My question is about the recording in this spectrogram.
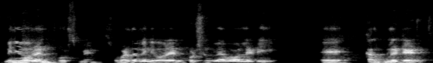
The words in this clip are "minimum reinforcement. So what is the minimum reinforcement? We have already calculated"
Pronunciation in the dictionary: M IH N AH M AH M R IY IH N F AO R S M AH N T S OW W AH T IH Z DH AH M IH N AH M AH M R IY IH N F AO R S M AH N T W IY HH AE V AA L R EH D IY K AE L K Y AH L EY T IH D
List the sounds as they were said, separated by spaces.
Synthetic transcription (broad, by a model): M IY N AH M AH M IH N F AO R S M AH N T S OW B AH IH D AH M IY N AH M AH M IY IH N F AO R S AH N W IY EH B AA L R EH D IY K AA L K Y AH L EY T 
